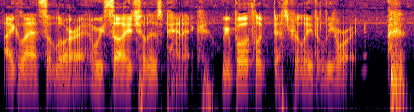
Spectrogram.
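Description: A man narrates a first-person story in a home recording. His voice is sharp and forceful, with a creaky edge, and his reading is informal and slightly unpolished. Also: medium pitch, fairly even intonation, fast talker, low-quality recording. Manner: stumbles over words, laughs while reading. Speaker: author reading own story aloud.

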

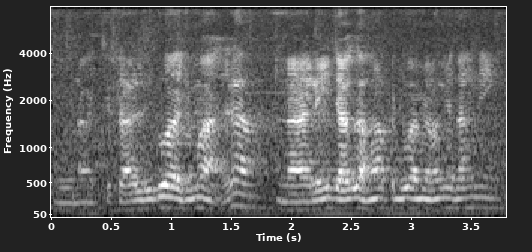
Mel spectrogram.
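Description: A young man with a mid-range voice speaks quickly and helpfully as a mosque caretaker. He is recorded outdoors at a mosque in a student film. Loud outdoor ambience and traffic sit under his voice. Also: medium pitch, fairly even intonation. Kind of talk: amateur scripted acting.

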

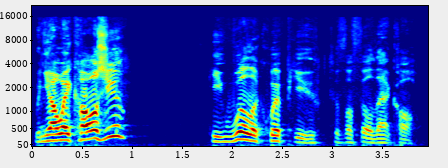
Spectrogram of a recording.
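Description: A man's voice: fairly high pitch, sing-song, normal speed, lo-fi sound. A man in his thirties preaching a sermon on a small indoor stage through a headset mic. He gestures as he talks and reads scripture aloud. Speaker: pastor. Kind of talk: sermon teaching.

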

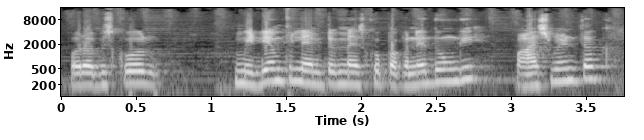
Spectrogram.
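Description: A woman hosting a home cooking video, calmly explaining each step as she cooks in her kitchen. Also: mid-range voice, fairly quick, soft background music. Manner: calm, methodical, names each step as she works. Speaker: cooking channel host.

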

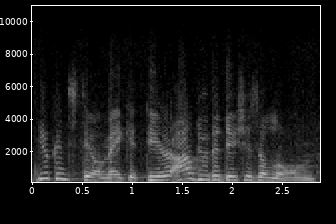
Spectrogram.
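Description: An actress playing an earnest, patient middle-aged American mother in a 1940s educational film, speaking in a measured way. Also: on the high side, big pitch swings. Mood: weary, apologetic. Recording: hissy, noisy 1940s film soundtrack.

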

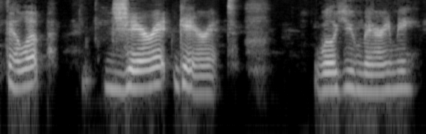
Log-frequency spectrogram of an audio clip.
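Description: A woman's voice: medium pitch, fairly even intonation, slow pace, dry recording, lightly acted. A woman reading the part of a blunt, scheming ex-convict at a table read.

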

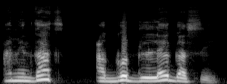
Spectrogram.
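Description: A man's voice: a little high, unhurried, mellow, husky, no echo. Kenyan man ranting in a car. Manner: informal, swearing, switching between English and Swahili slang. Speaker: vlogger. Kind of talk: casual commentary to camera. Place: parked car, indoors. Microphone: phone or camera on the dashboard. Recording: dull, dry car recording.

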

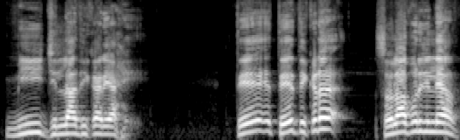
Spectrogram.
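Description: A man voicing an angry, authoritative district official in an audiobook, shouting firmly and defiantly. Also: high voice, lively intonation, unhurried, voice pushed up. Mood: indignant. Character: indignant, authoritative male district collector standing his ground.

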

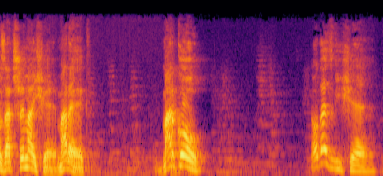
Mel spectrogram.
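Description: A man acting in a radio play as a wry young bohemian painter, anxious and plaintive, with colloquial, unhurried speech. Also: high-pitched, full character voice.

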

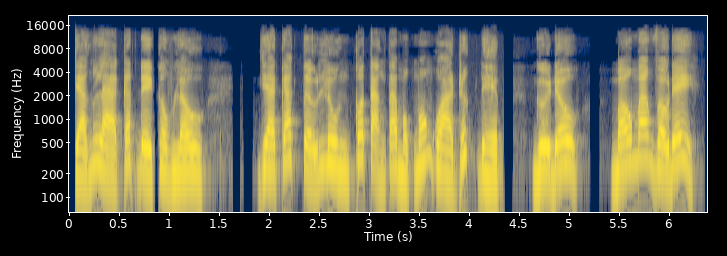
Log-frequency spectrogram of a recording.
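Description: A woman's voice: on the high side, moderate pace, no room sound, studio quality. A woman performing all the voices of a cartoon folk tale, acted with expression, over music. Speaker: narrator and voice of all characters. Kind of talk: cartoon voice acting. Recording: music behind.

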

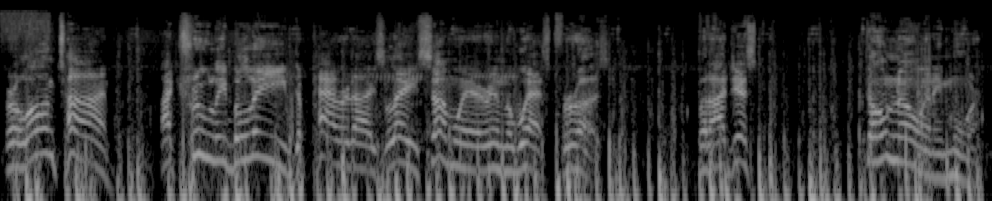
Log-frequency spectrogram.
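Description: High-pitched, grandiose American gang boss. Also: male voice, expressive, measured pace. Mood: brooding. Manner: theatrical, authoritative. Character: commanding, grandiose male outlaw gang leader. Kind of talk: video game dramatic acting. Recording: horse hooves and outdoor noise behind.

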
